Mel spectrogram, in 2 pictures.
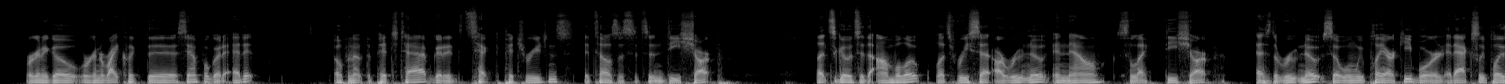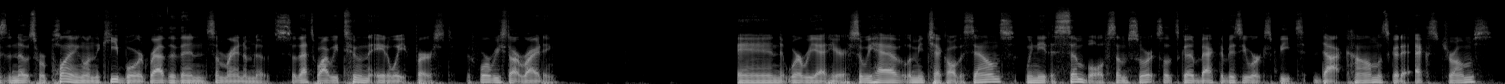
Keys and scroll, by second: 21.4 ctrl+s.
